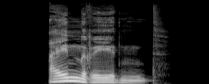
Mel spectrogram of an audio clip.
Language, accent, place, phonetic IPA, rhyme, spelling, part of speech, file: German, Germany, Berlin, [ˈaɪ̯nˌʁeːdn̩t], -aɪ̯nʁeːdn̩t, einredend, verb, De-einredend.ogg
- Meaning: present participle of einreden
